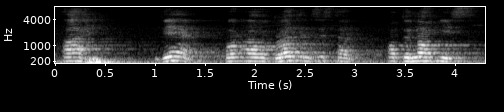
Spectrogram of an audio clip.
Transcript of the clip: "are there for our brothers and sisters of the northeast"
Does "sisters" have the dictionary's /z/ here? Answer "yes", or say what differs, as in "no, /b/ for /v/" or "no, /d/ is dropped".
no, /z/ is dropped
